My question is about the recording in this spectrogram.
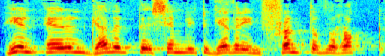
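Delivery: ordinary delivery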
